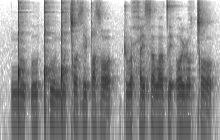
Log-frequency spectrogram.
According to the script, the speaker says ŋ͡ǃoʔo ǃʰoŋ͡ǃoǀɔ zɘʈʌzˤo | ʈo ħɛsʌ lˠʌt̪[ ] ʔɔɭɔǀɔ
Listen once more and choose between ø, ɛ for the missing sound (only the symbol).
ɛ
